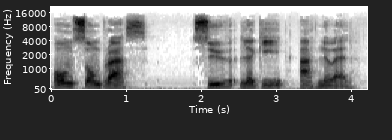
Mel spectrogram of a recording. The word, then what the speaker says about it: gui: So the word for mistletoe is gui. – Gui. – Yeah, it's spelled G-U-I.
